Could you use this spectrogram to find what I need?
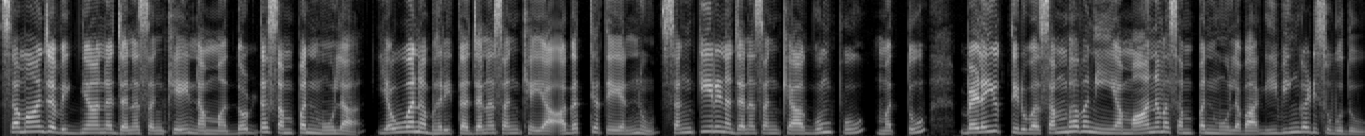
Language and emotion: Kannada, neutral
